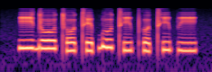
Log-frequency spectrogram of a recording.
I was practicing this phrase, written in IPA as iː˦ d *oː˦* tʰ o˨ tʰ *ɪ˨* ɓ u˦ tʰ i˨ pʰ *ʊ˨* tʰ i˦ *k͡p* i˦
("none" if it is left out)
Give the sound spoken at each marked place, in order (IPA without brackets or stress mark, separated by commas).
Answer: oː˦, ɪ˨, ʊ˨, p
